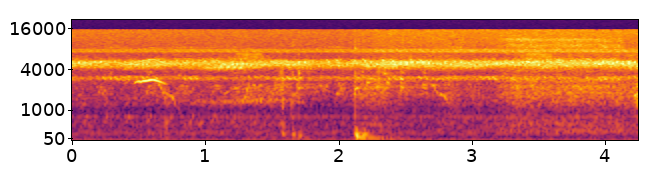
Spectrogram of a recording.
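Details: Crickets keep up a steady, high, shimmering trill at sunrise on Sunday, 10 March 2024, at Juma Private Game Reserve in the Greater Kruger. Brief whistled notes from black-headed orioles and a hornbill break in, with a dull thump partway through.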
